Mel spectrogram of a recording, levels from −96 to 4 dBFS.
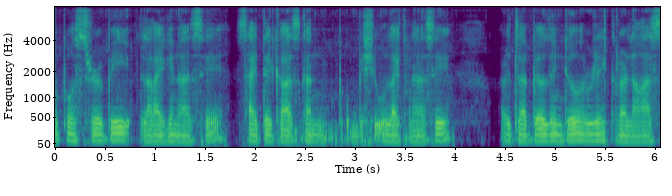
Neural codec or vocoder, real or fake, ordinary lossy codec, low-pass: codec, 16 kHz, 4.8 kbps, FACodec; fake; none; none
